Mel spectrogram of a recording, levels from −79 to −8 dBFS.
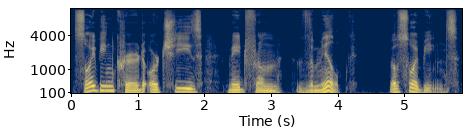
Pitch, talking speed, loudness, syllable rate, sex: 115 Hz, 100 wpm, -19 LUFS, 2.7 syllables/s, male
